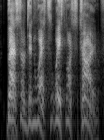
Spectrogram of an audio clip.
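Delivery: teeth clenched, gritted, rough creaky edge. A man who just saw a chopper explode speaks through gritted teeth. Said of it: "Steele said through gritted teeth".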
